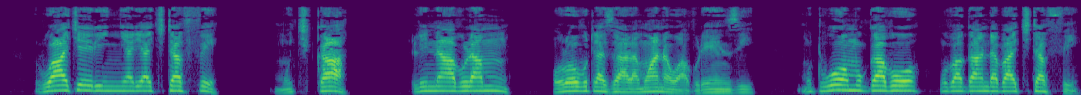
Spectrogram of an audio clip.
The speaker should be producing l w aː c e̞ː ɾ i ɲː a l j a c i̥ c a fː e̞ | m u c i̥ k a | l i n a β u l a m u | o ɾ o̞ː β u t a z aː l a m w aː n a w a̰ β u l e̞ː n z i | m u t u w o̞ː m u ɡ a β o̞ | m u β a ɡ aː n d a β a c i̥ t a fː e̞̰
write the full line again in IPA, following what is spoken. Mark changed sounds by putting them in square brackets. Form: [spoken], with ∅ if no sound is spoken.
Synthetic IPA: l w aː c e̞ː ɾ i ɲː a l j a c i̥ [t] a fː e̞ | m u c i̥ k a | l i n a β u l a m u | o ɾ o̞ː β u t a z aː l a m w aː n a w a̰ β u l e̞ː n z i | m u t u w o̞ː m u ɡ a β o̞ | m u β a ɡ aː n d a β a c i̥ t a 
